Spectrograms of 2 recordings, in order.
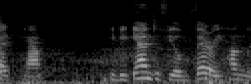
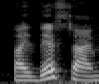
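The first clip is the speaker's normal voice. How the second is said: usual speaking voice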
